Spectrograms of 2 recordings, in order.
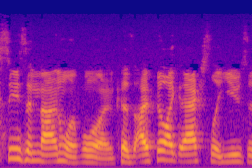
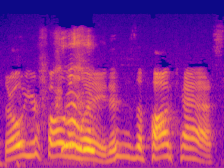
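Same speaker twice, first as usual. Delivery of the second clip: louder and higher, telling her off; real playful yell; 7 semitones higher, 4 dB louder than usual. Real, not acted. Co-host telling the texting host to drop the phone, yelling.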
